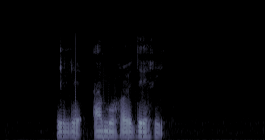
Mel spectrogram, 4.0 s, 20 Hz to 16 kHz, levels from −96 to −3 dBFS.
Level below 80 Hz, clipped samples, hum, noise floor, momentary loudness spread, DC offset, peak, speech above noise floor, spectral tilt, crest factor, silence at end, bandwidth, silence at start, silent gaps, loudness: -72 dBFS; under 0.1%; none; under -90 dBFS; 11 LU; under 0.1%; -36 dBFS; over 37 dB; -7.5 dB/octave; 20 dB; 1.55 s; 6.8 kHz; 0.85 s; none; -54 LUFS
